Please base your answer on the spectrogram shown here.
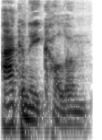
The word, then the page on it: agony column: British English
